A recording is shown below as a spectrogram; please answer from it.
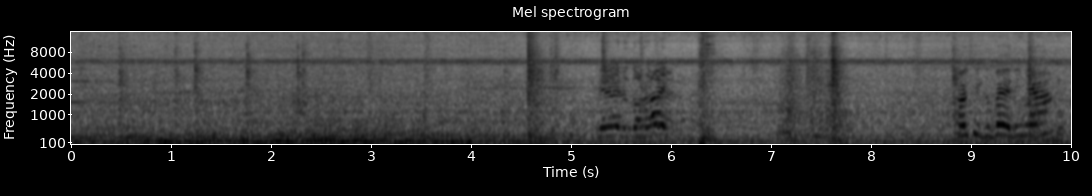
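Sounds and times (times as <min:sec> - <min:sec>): vehicle engine humming: 0:00.0 - 0:05.2.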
